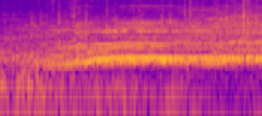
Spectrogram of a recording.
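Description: One long drawn-out vocal call rides above crowd noise. It rises in pitch at first, then is held on a single note for about two seconds.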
